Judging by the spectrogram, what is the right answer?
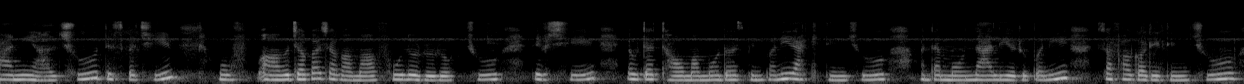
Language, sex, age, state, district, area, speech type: Nepali, female, 18-30, West Bengal, Darjeeling, rural, spontaneous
